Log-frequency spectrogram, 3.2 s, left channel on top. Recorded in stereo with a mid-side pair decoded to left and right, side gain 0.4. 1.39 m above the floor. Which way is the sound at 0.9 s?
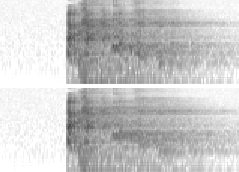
20° right.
